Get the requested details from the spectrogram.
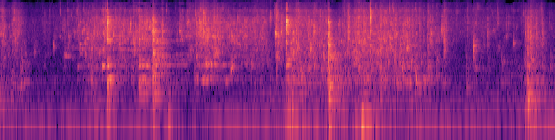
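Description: Water splashes in a metal pot.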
